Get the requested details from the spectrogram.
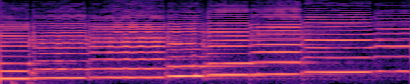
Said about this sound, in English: A minor scale sounds like this.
